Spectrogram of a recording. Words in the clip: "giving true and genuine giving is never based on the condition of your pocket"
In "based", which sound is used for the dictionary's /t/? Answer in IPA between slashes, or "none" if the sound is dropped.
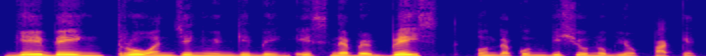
/t/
